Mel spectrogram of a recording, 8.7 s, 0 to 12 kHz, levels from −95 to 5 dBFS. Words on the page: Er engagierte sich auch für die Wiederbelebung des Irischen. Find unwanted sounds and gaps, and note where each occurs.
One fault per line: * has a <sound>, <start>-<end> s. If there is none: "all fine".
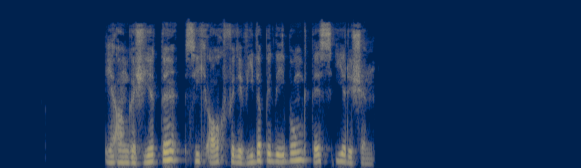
all fine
